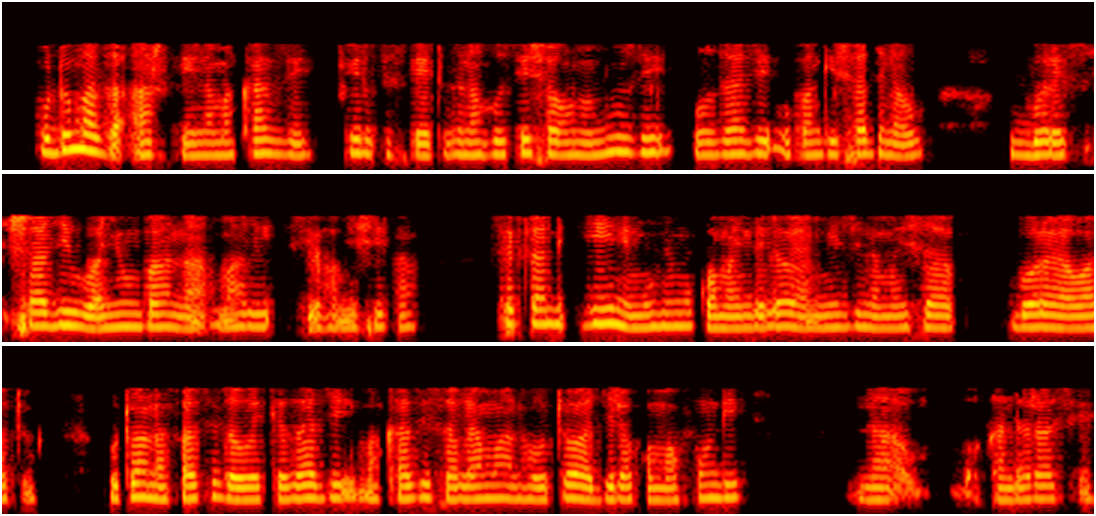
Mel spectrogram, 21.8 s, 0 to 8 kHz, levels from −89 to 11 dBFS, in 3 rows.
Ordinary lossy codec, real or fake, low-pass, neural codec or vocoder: AAC, 16 kbps; fake; 7.2 kHz; autoencoder, 48 kHz, 128 numbers a frame, DAC-VAE, trained on Japanese speech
